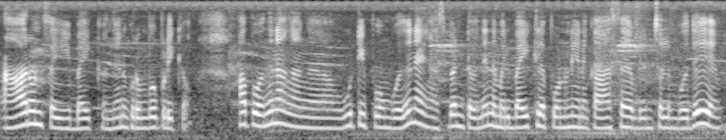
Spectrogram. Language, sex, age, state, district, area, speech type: Tamil, female, 30-45, Tamil Nadu, Tiruvarur, urban, spontaneous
